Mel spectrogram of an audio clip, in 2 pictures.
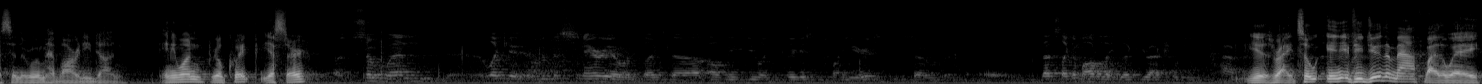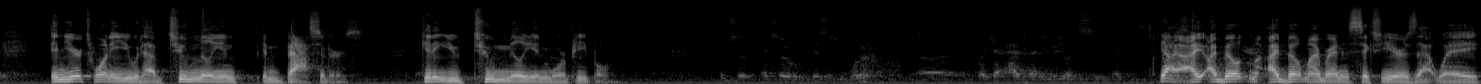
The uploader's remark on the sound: In his keynote at the VeeCon Visa Creator Stage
